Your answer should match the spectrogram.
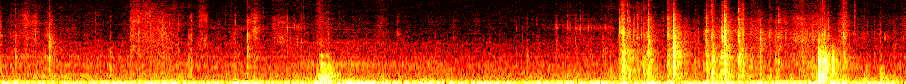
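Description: A deck of oracle cards being handled and shuffled: scattered light card clicks and slaps, with a run of quick clicks about four seconds in.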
